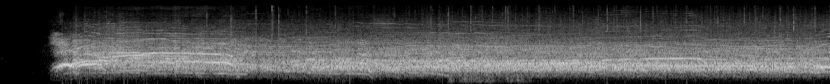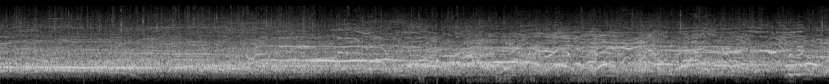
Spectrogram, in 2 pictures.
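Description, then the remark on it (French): A large golf crowd at the green of hole 17 roars and cheers without pause after Carlota Siganda holes the final putt for the last point, a dense wall of shouting voices and whoops that stays loud and steady for the whole stretch. “on était sur le, green du 17 quand Carlota Siganda justement a rentré cet ultime putt, cet ultime point avant que tu réagisses, on va vous embarquer dans ce trou numéro 17 et vous faire écouter l'ambiance qu'il y avait.”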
